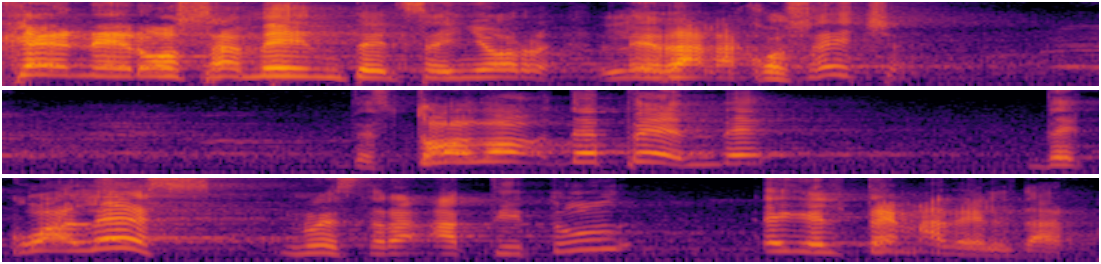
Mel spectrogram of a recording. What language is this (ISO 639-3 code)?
spa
